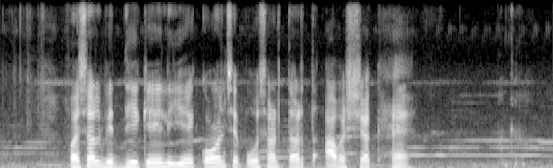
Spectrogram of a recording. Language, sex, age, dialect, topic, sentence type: Hindi, female, 18-24, Marwari Dhudhari, agriculture, question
